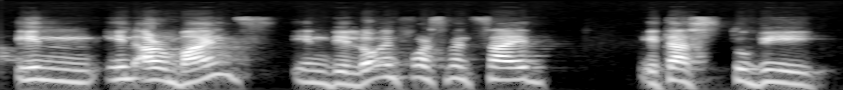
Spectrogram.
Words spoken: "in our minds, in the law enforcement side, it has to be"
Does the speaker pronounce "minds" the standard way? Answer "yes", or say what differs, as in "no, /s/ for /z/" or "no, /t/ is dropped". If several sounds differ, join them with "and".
no, /s/ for /z/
